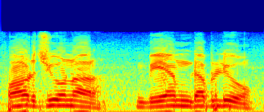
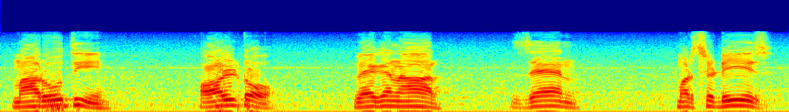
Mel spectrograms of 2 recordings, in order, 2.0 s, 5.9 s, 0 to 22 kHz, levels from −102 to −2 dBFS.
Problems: constant background noise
